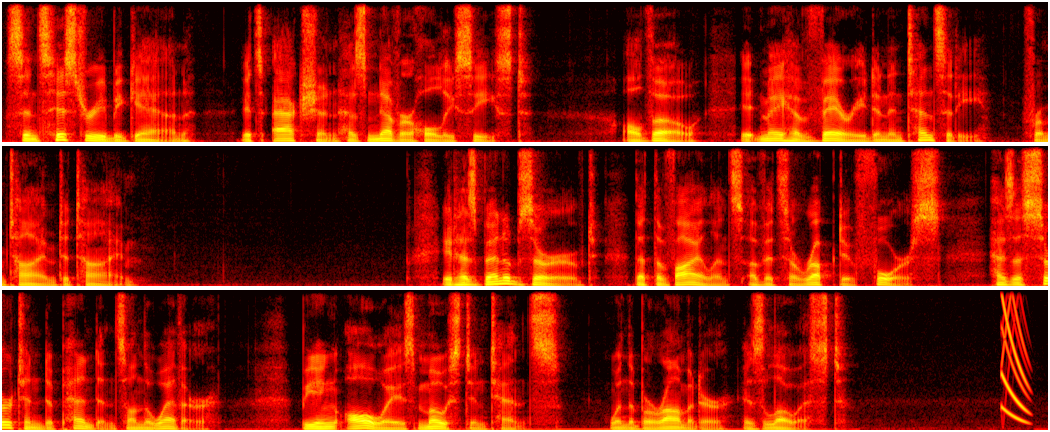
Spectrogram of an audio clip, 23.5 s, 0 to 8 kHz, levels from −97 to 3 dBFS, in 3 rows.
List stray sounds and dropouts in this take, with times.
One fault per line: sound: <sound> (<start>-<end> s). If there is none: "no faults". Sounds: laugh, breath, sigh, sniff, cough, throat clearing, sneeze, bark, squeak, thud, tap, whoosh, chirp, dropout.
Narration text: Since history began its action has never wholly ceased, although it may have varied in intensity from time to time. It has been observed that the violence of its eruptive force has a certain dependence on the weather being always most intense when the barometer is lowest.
sound: chirp (23.2-23.4 s)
